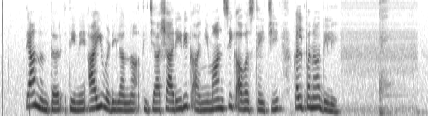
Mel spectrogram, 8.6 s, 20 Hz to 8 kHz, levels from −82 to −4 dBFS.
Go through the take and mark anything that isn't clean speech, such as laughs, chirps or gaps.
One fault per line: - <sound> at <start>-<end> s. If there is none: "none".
- thud at 7.6-8.1 s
